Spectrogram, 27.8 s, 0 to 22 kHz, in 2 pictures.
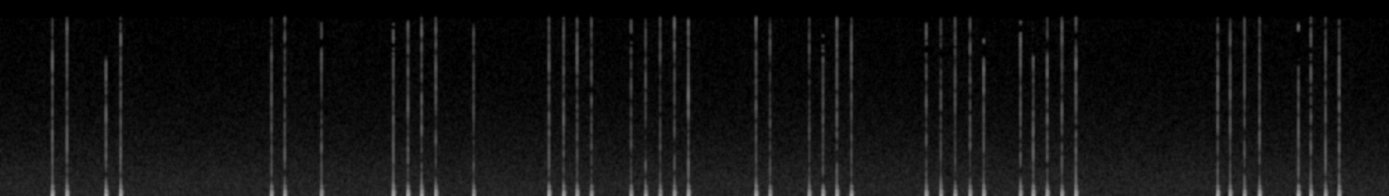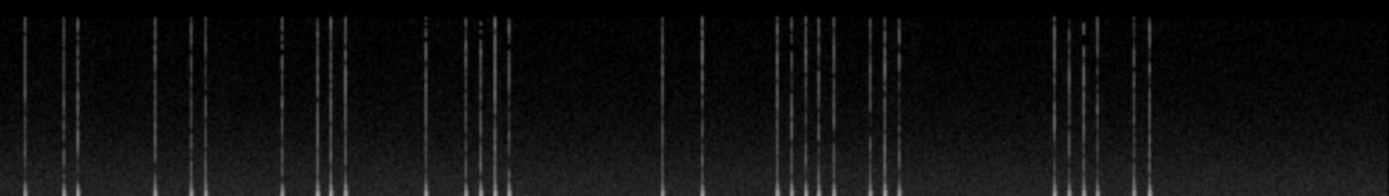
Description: Tap code, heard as knocks on wood, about 7 knocks a second. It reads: G FQUIZ TBBCD AX R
